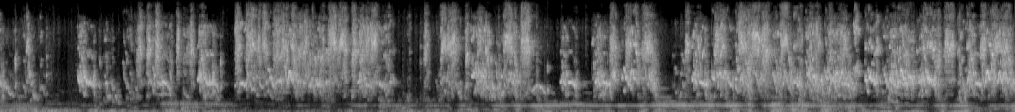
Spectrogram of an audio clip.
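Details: A breeding pair of pet budgerigars giving long runs of raspy, high chattering warble with harsh squawky notes, plus a faint steady hum underneath.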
